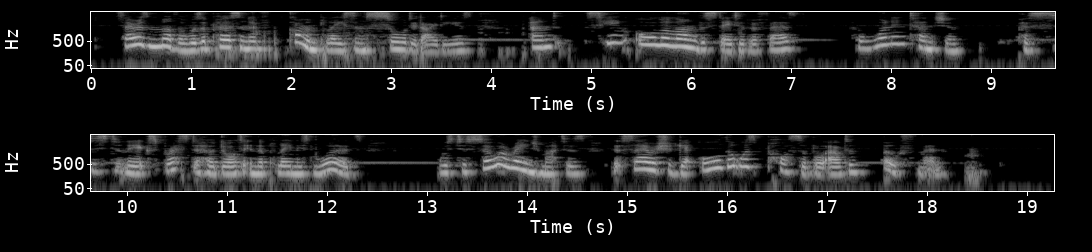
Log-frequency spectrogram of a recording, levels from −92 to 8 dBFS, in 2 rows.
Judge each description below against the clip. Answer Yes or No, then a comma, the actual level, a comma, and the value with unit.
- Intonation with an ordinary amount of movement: No, wide, 6.4 semitones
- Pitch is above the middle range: Yes, high, 235 Hz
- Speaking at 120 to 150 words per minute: Yes, average, 145 wpm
